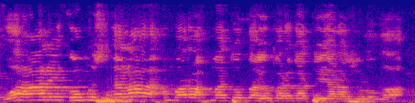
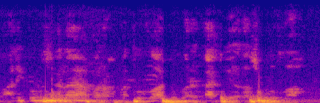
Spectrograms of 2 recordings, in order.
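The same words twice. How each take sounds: First: Higher, ringing answer in unison; called out together. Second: Whispered, held-back answer to the greeting; hushed reply. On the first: Whole household finally answering the Prophet, calling out. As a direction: call the reply out all at once. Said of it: "serempak satu rumah tuh teriak". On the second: Household answering the Prophet's greeting in a whisper. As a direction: answer under your breath so he can't hear. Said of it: "cuma suaranya dipelanin". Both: Retold or imitated.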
